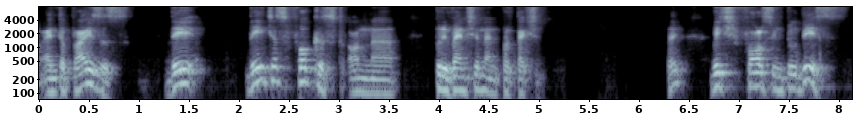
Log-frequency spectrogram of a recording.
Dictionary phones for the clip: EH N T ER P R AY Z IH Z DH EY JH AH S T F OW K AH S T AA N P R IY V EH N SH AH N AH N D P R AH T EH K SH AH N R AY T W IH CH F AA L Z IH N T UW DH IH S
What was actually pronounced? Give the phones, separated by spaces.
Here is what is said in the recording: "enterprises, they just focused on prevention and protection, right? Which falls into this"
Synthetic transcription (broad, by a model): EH N T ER P R AY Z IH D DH EY JH AH S T F OW K AH S T AA N P R IY V EH N SH AH N AH N D P R AH T EH K SH AH N R AY T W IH CH F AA L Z IH N T UW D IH S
